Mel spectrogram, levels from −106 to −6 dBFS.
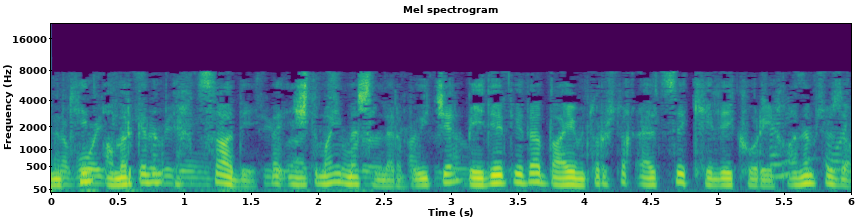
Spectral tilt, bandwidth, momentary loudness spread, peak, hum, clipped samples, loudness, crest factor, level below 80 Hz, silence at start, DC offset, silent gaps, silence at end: -5.5 dB/octave; 8 kHz; 9 LU; -6 dBFS; none; under 0.1%; -24 LUFS; 16 dB; -56 dBFS; 0 s; under 0.1%; none; 0 s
